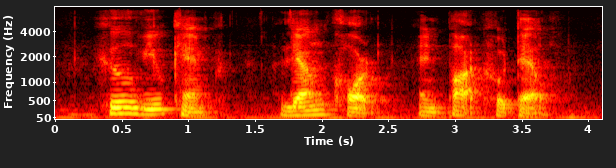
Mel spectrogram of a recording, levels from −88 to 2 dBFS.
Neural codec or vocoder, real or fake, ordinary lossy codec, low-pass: none; real; AAC, 32 kbps; 7.2 kHz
